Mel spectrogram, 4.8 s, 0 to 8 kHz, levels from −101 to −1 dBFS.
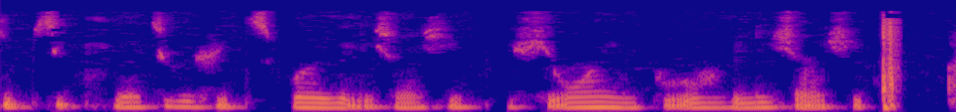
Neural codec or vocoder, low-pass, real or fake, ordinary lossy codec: none; 7.2 kHz; real; MP3, 24 kbps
